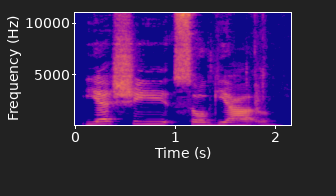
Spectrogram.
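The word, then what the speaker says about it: Yeshe Tsogyal: So the pronunciation of this is Yeshi Sogyal, okay?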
